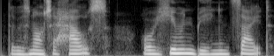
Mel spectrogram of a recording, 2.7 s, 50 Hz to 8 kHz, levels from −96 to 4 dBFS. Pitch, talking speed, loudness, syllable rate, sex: 185 Hz, 240 wpm, -17 LUFS, 6.4 syllables/s, female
